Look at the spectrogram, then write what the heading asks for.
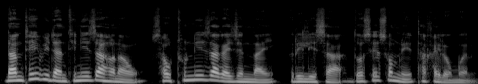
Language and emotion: Bodo, neutral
